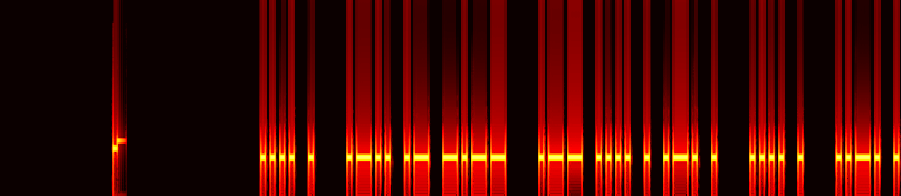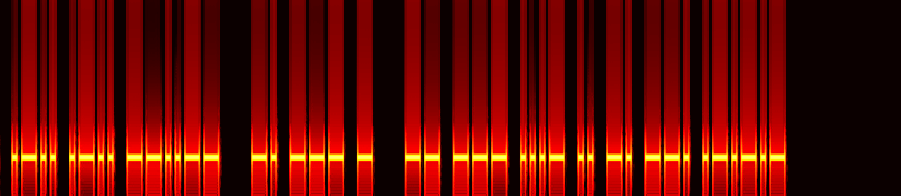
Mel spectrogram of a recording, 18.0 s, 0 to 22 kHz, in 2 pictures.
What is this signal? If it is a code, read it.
Morse code, heard as a keyed tone, about 25 wpm, 700 Hz. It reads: HE LAY WHERE HE FELL, NOT MOVING.
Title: A Sound Of Thunder 25wpm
